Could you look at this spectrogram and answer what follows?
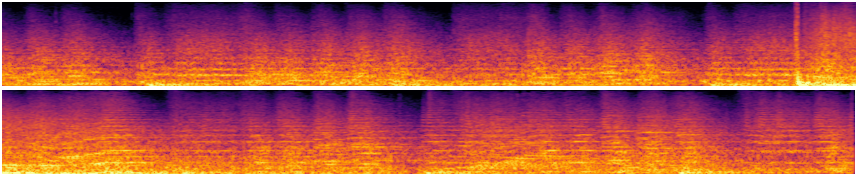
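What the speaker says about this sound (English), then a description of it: "Prepare to fire weapon on my command." Weapon fire in the space-combat game SWTOR: Knights of the Eternal Throne: loud, dense booming blasts with a sharp heavy impact partway through, layered over continuous rumbling battle noise and music, with no pauses.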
